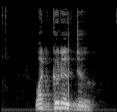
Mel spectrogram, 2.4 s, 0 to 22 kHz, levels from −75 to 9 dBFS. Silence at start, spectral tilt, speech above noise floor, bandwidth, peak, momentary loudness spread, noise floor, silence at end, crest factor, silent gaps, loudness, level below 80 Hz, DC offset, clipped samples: 0.7 s; -7 dB/octave; 43 dB; 16.5 kHz; -2 dBFS; 11 LU; -57 dBFS; 0.5 s; 16 dB; none; -15 LUFS; -46 dBFS; under 0.1%; under 0.1%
